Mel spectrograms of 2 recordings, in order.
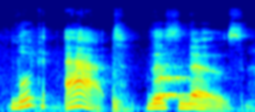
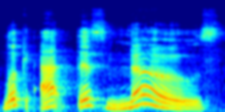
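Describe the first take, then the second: First: Slow reading. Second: Slow, exclamatory read of "Look at this nose.". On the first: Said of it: "The next word is at". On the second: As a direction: read it slowly, with a lift for the exclamation point. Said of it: "So we read it like this". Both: Shown as a demonstration.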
